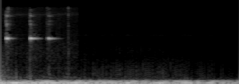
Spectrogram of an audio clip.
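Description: Electronic logo-intro sound effect: a deep low drone that slowly fades, with three quick high pings, each starting with a click, in the first second.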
